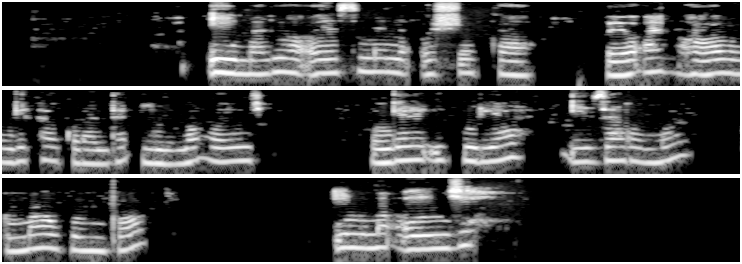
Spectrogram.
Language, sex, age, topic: Oshiwambo, female, 18-24, finance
